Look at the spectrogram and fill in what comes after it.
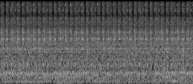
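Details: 2011 Volvo S60 T4 180 hp Powershift idling with quick, light knocking from the front left, near the turbo pipe and belt pulleys. It rises with slight throttle or quick steering turns and fades at higher rpm; owner suspects engine mounts. Cause not confirmed.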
